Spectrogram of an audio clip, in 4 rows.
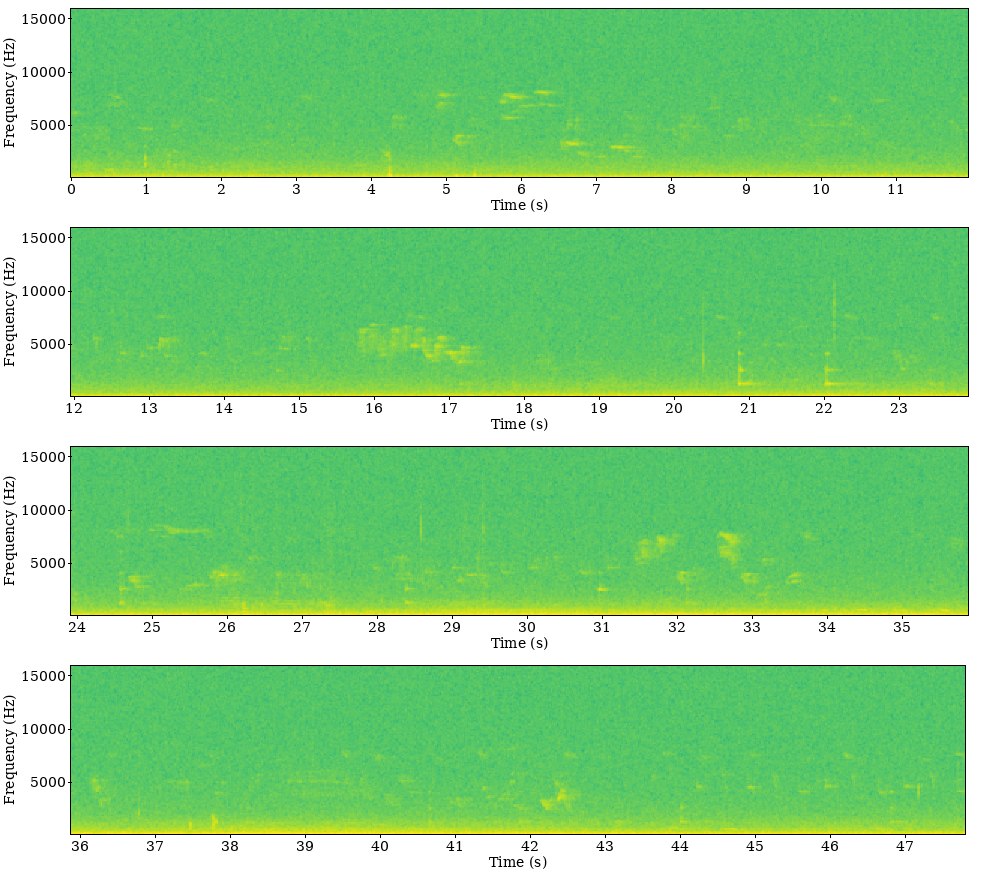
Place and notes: Le vieux fort de lîle Chausey face à la mer, Granville, France - 010 AMB ILE CHAUSEY MER CALME MAT DE BATEAU EN METAL OISEAUX GOELANDS INSECTES AVION MIX PRE 6 HAUN MBP 603 CARDIO ORTF -42LUFS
